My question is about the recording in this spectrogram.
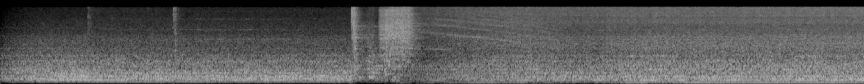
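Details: Predator carburetor with an idle circuit, for racing or street use, tested on a running engine: after a short blip it settles into a smooth, steady idle without hunting or stalling, running properly.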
